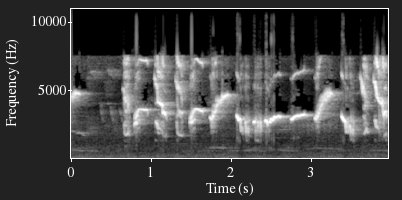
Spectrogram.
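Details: Oriental magpie-robin in full, rich 'gacor isian' song, used as a lure so other magpie-robins hear a rival and answer. A rapid run of varied whistles, rising slurs and scratchy notes after a short pause, over faint low hum.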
